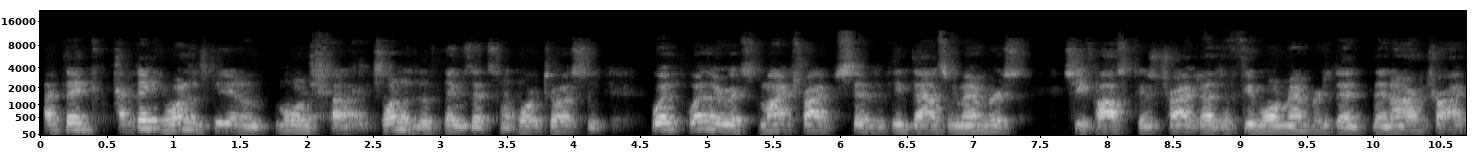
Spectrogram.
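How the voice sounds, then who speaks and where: This man has an unremarkable speaking voice with a fairly high pitch. His intonation is fairly even and his pace moderate. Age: 60s. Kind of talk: press conference remarks. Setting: press event.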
